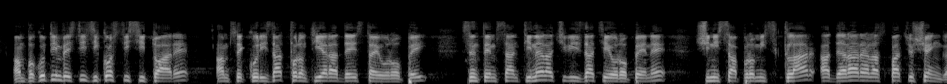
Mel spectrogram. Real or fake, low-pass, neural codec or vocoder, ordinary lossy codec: real; none; none; none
